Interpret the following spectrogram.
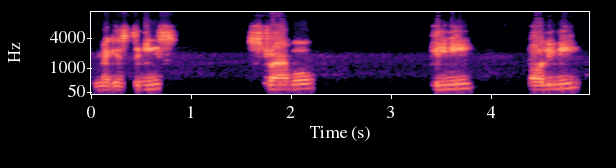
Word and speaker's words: Ptolemy: Now the Greek authors like Megasthenes, Strabo, Pliny, Ptolemy, isme this P is silent.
